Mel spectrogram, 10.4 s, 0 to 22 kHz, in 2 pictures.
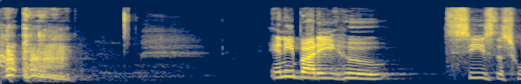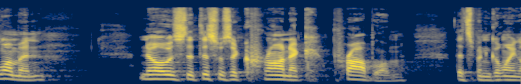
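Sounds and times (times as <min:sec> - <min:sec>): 
speech: 0:00.0 - 0:00.8, 0:02.7 - 0:05.8, 0:06.6 - 0:10.4
person giving a pointed rasping cough: 0:00.0 - 0:00.9.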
